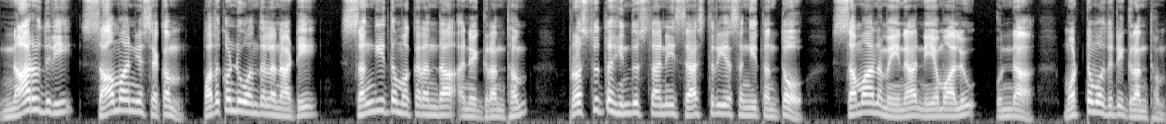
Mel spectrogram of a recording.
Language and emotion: Telugu, neutral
